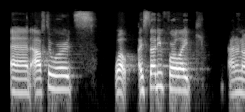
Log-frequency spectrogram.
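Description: A woman with a normal speaking voice talks at a medium pitch with ordinary pitch variation, the sound dry and close with no echo. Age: 20s. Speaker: calisthenics athlete. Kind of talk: interview.

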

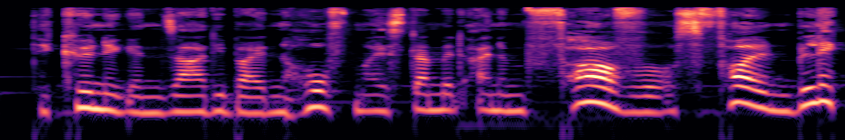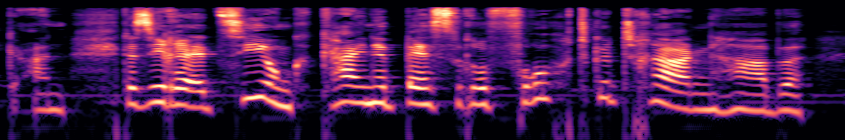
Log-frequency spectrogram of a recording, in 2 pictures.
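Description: With lively intonation and hardly any pauses, this is an unremarkable speaking voice. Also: woman, medium pitch for a woman. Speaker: fairy-tale podcast narrator. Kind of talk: bedtime story reading aloud, scripted narration. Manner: soft, calm, slow and soothing; gentle storyteller, warm and lulling.

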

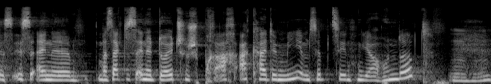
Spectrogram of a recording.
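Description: Against noticeable background noise, a woman with a Saxon accent speaks at a fairly high pitch. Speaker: pastor, podcast co-host. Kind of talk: podcast discussion.

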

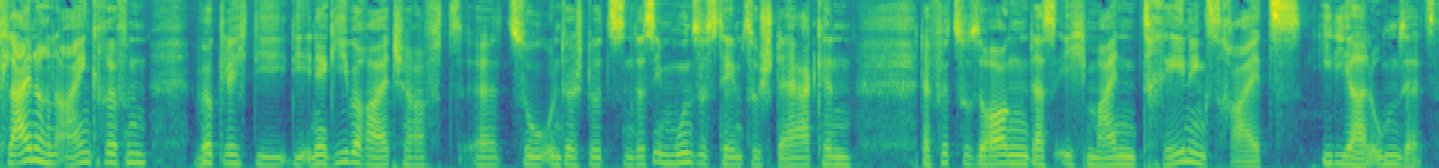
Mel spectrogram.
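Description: A man speaks at a moderate pace in a fairly high pitch with ordinary pitch variation. It is an ordinary speaking voice. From northern Hesse, Germany. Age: 50s. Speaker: sports nutrition expert. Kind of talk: interview. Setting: studio.

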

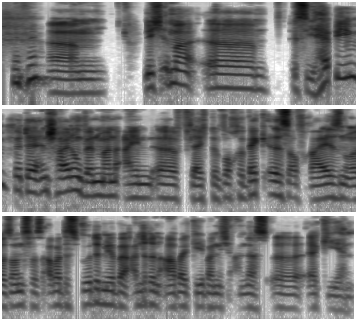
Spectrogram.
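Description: The man's voice has a bright, sharp tone at a medium pitch with ordinary variation. He speaks at a moderate pace, and the sound is dry and close with no echo. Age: 30s. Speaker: business successor in family firm. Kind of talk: interview. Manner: hesitant, many filler sounds.

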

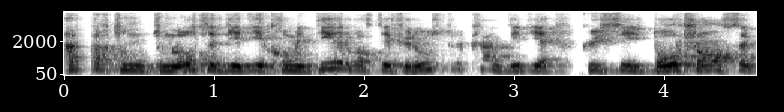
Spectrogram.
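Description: A man with a high pitch talks at a fairly quick pace, keeping his intonation fairly even. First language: Italian or Swiss German (speaking German). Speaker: football coach. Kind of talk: casual interview. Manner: halting.

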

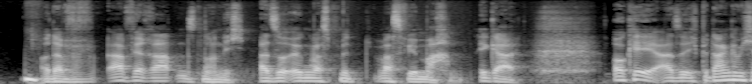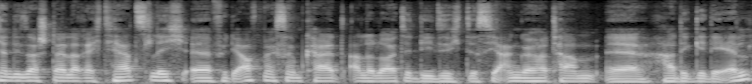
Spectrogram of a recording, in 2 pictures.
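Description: A man talks in a plain, everyday voice. His pitch sits fairly low, with ordinary pitch variation. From Hesse, Germany (Darmstadt area). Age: 30s. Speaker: junior doctor. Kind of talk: casual chat.

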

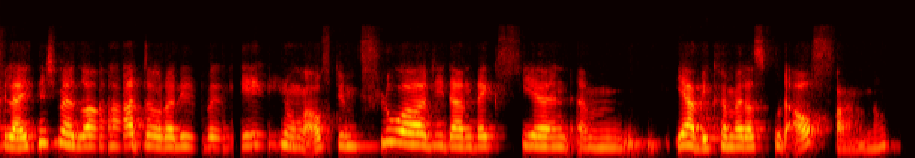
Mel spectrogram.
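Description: A woman speaks at a moderate pace with a fairly high pitch and ordinary pitch variation. It is an unremarkable speaking voice. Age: 30s. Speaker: department head in healthcare. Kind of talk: interview.

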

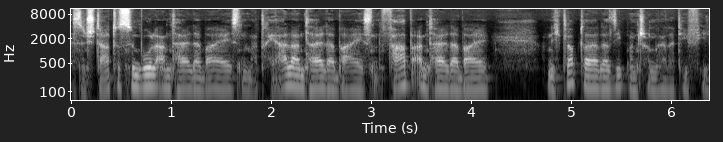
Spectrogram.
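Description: Very fast and monotone, a man speaks with flat intonation in a somewhat breathy voice of medium pitch. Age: 40s. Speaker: luxury watch company CEO. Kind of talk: interview conversation. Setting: company podcast studio. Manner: fluent, articulate.

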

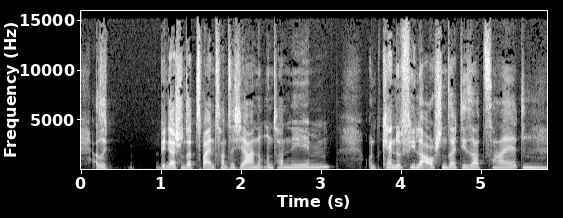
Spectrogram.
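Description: Her voice is fairly high and comes in a normal speaking voice. The woman keeps a moderate pace with fairly even intonation. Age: 40s. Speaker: corporate communications manager. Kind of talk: casual interview. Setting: office.

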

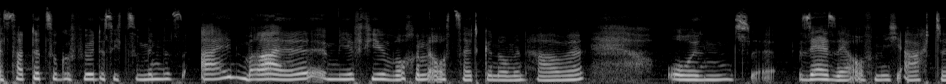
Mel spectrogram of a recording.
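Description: Dark and mellow, the voice carries a somewhat breathy quality. Its intonation remains fairly even. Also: woman. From Bulgaria. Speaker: executive recruiter. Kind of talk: casual testimonial.

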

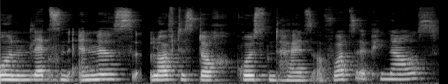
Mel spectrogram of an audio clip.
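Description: A woman with a fairly high pitch talks at a fairly slow pace over noticeable background noise. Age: 20s. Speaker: youth participation facilitator. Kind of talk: casual interview. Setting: in an office.

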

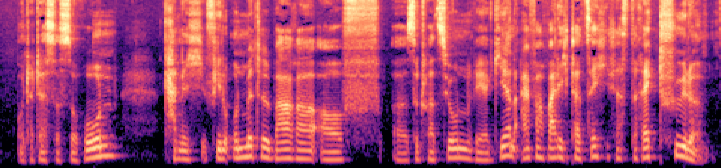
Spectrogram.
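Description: A man's medium-pitched voice at a moderate pace, dark and mellow in tone, somewhat breathy, with ordinary pitch variation. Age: 40s. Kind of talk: interview testimony. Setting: video call.

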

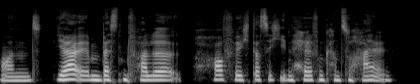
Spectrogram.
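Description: Moderate pace and medium pitch from a woman, recorded very cleanly against a silent background with a dry, close sound and no echo. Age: 30s. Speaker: influencer. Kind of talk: casual chat.

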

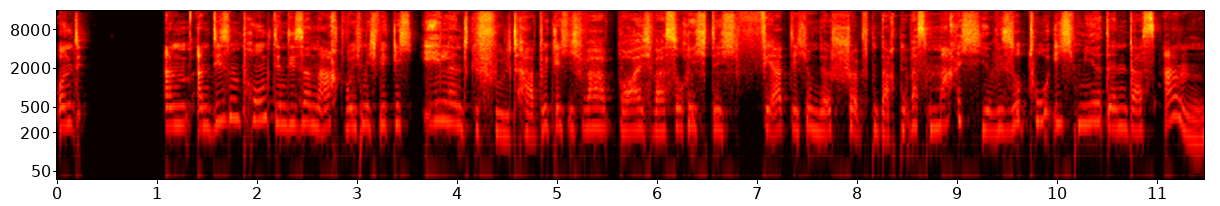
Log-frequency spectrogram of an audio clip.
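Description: High-pitched female speech, rather unhurried, with typical rises and falls in pitch. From Austria. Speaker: business coach, podcast host, former doctor. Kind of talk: motivational monologue.

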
